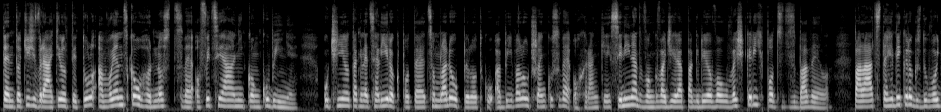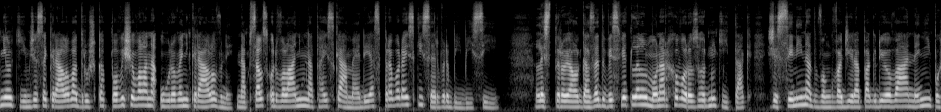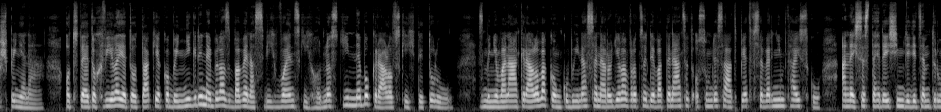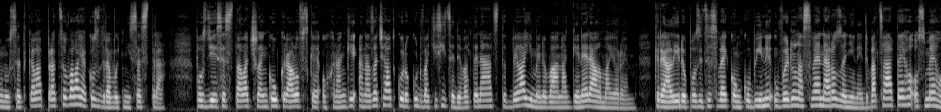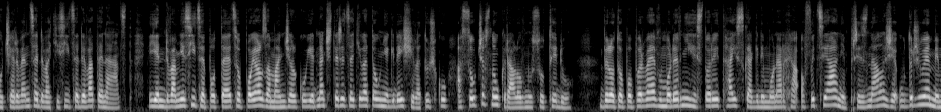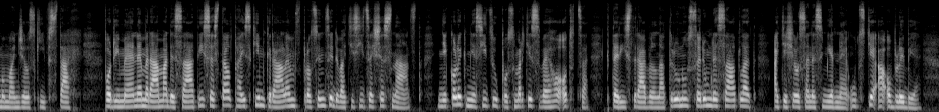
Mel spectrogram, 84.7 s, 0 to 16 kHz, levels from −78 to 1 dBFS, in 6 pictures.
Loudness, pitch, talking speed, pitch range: -21 LUFS, 195 Hz, 135 wpm, 180-210 Hz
